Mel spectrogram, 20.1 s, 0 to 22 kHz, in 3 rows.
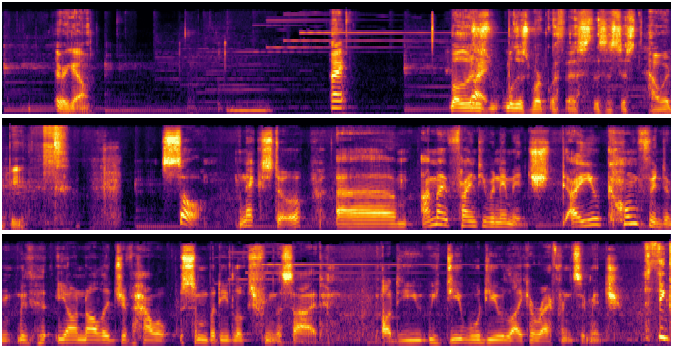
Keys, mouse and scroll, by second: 0.2-0.7 scroll down 4, 1.2-2.3 shift+middle drag, 2.7-3.1 scroll up 3, 2.9 middle click, 3.5-5.4 shift+middle drag.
